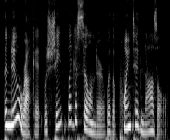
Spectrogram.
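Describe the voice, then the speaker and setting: A woman reading a children's story aloud expressively, with dramatic pauses and emphasis. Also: medium pitch, sing-song, dry recording, studio quality. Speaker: children's book reader.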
